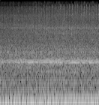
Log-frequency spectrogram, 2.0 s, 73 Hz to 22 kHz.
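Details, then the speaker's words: Mercedes SL55 AMG idling with the accessory belts removed: the loud noise is gone, leaving a steady smooth idle with a faint constant whine and no ticking, which points the fault to somewhere in the pulley system. "the huge noise went away"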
